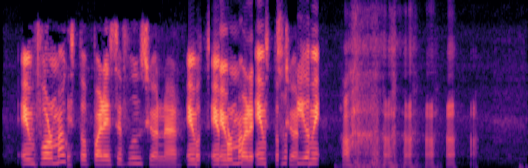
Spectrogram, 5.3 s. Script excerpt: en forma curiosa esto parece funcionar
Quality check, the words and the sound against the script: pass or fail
fail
